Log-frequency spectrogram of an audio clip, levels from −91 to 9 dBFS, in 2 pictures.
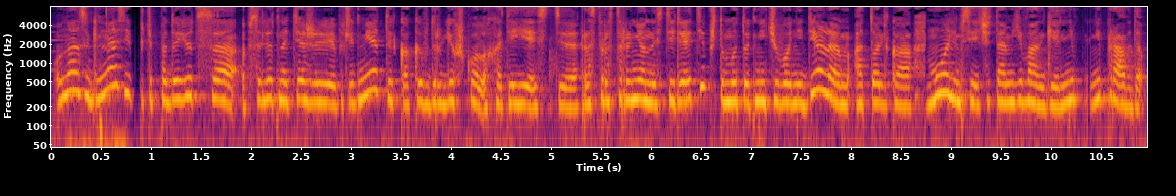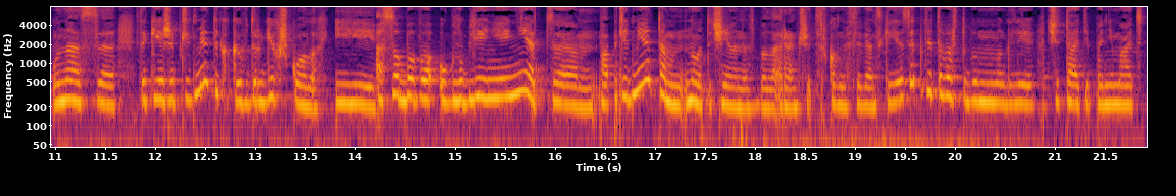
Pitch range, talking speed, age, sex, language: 215-250 Hz, 170 wpm, 10-29, female, Russian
